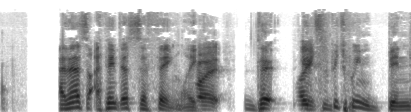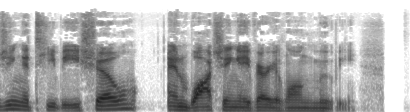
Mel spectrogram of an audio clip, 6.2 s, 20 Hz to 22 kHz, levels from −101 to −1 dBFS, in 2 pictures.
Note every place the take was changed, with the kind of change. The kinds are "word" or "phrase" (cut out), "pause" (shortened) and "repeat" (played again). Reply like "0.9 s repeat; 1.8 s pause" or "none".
1.8 s pause; 2.5 s word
